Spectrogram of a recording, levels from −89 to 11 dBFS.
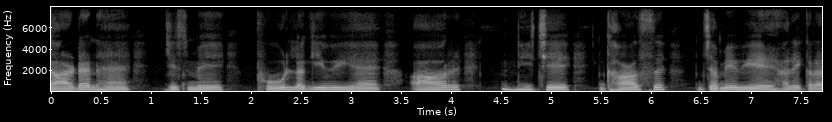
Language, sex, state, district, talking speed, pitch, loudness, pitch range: Hindi, female, Bihar, Bhagalpur, 125 wpm, 175 Hz, -26 LUFS, 170-185 Hz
